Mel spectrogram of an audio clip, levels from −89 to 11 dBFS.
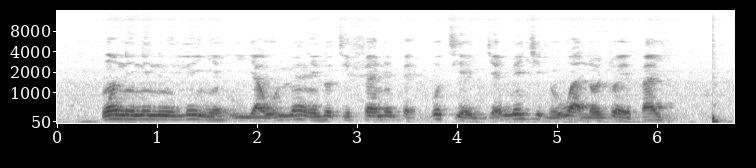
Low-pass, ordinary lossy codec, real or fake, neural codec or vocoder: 14.4 kHz; none; real; none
